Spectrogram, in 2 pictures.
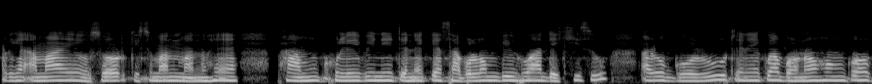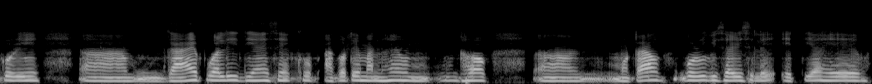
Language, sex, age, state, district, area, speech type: Assamese, female, 45-60, Assam, Dhemaji, urban, spontaneous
